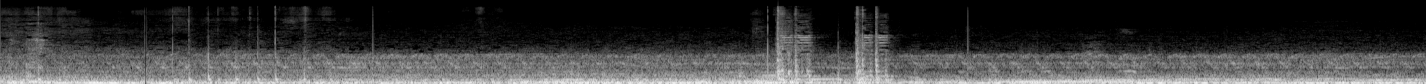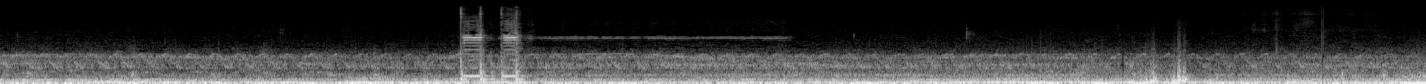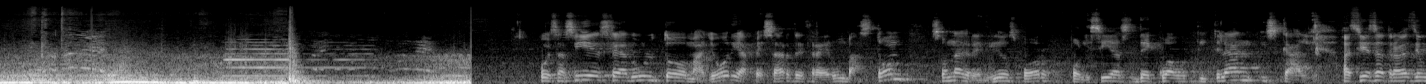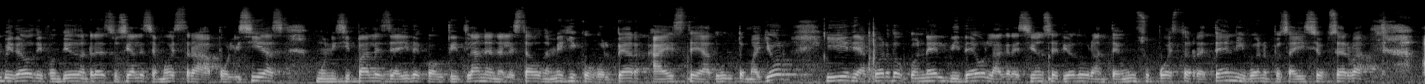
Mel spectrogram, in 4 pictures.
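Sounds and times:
low rumble of traffic: 0:00.0 - 0:57.0
rising and falling tones: 0:00.8 - 0:18.9, 0:19.6 - 0:33.2.

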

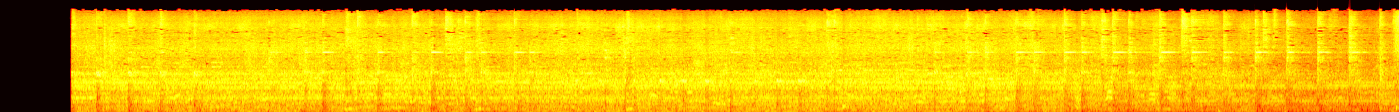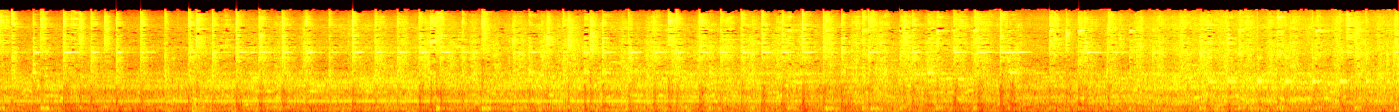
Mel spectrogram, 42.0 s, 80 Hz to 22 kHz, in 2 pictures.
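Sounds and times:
hammer striking metal on anvil: 0:01.1 - 0:41.9.

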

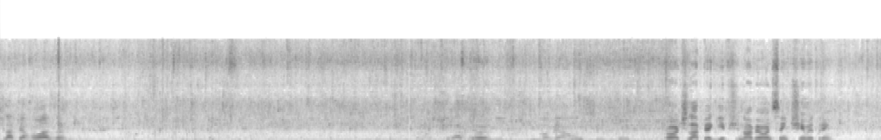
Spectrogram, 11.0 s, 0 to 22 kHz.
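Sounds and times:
water pouring into tank: 0:00.0 - 0:11.0.

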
